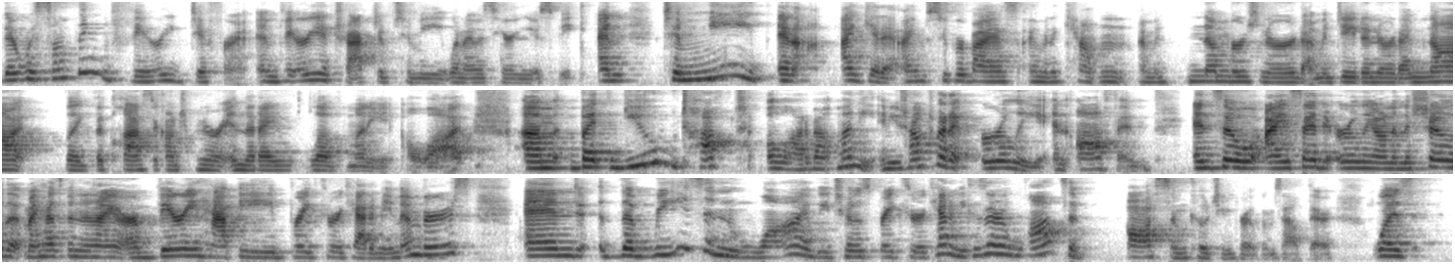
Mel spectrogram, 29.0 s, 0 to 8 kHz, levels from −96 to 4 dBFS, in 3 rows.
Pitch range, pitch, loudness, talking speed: 175-245 Hz, 205 Hz, -22 LUFS, 215 wpm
